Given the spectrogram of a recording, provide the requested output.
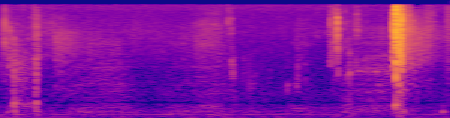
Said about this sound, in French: oh, Putain son micro vient de chuter. Oh putain, son micro vient de tomber, c'est terrible. C'est une catastrophe. Je n'ai même pas coupé il le micro.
